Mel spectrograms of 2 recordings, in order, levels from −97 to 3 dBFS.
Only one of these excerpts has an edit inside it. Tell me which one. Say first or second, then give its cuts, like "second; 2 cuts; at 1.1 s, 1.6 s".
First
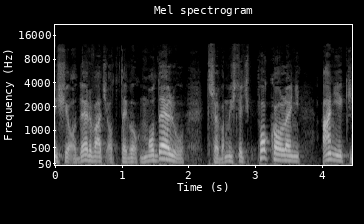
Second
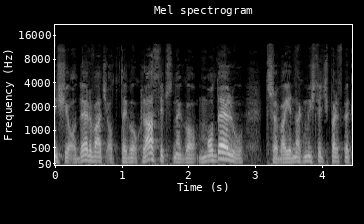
first; 3 cuts; at 1.3 s, 2.5 s, 2.9 s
